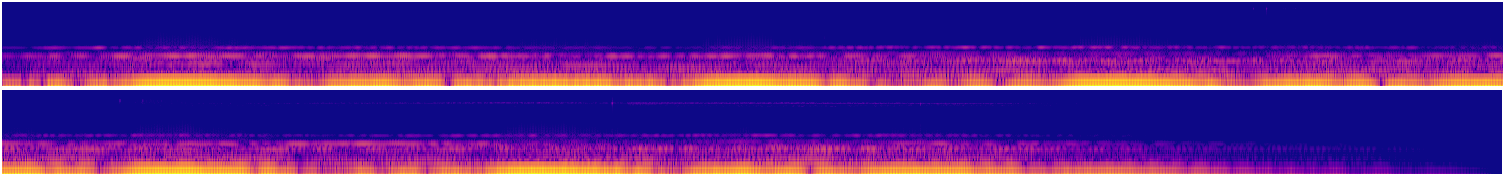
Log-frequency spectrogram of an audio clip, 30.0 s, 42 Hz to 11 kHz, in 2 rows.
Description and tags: THE REAL VIRUS 06 - BELL DRONE - C0
Drone bell sound. Ambient landscape. All done on my Virus TI. Sequencing done within Cubase 5, audio editing within Wavelab 6.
